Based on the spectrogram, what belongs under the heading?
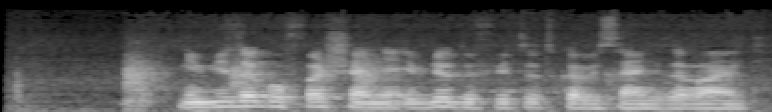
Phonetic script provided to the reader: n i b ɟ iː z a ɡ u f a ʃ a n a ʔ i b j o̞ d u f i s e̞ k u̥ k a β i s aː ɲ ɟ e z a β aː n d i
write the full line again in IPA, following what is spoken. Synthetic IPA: n i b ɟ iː z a ɡ u f a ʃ a ɲ a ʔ i b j o̞ d u f i t e̞ t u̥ k a β i s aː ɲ ɟ i z a β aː n d i

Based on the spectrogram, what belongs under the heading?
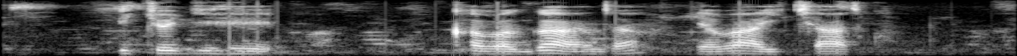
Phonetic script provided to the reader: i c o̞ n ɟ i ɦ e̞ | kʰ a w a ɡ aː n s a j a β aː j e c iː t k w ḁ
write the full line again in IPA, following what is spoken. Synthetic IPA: i c o̞ ɟ i ɦ e̞ | kʰ a β a ɡ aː n z a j a β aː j i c aː t k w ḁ

